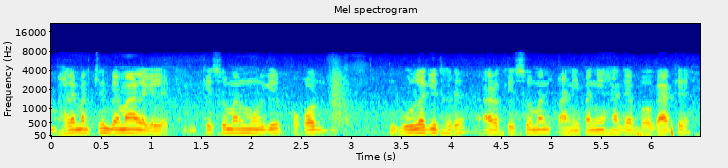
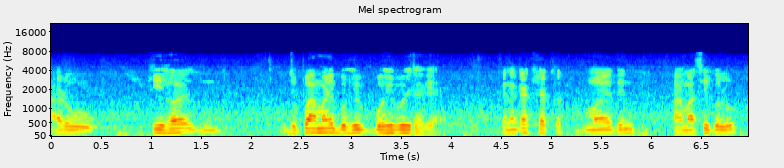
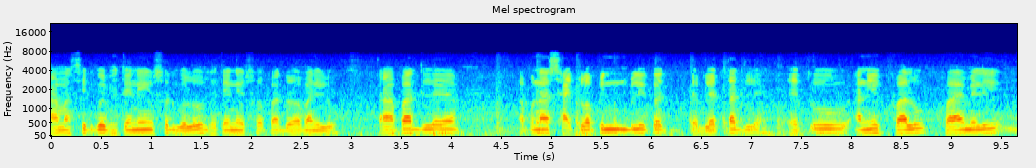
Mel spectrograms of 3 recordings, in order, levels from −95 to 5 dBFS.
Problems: constant background noise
